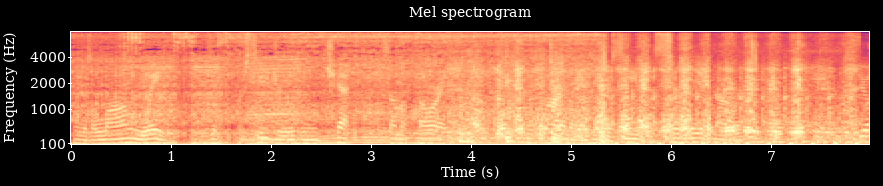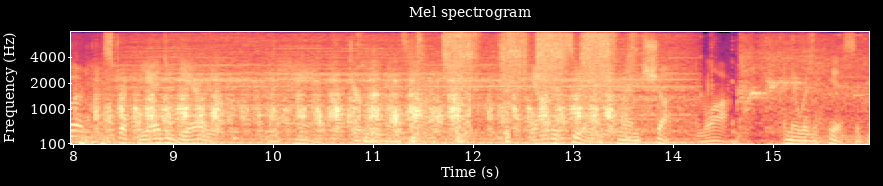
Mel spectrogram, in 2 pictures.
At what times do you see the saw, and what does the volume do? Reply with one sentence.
You can hear the saw from 3.6 to 13.6 s, at a steady volume.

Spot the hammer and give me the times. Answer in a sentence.
You can hear the hammer from 3.9 to 5.3 s and from 10.9 to 12.4 s.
